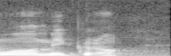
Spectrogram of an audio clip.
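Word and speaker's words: Ômicron: E o senhor, como médico, eu queria que o senhor falasse sobre essa nova cepa, que é, é Omicron, né, que se pronuncia? – É, o Omicron.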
